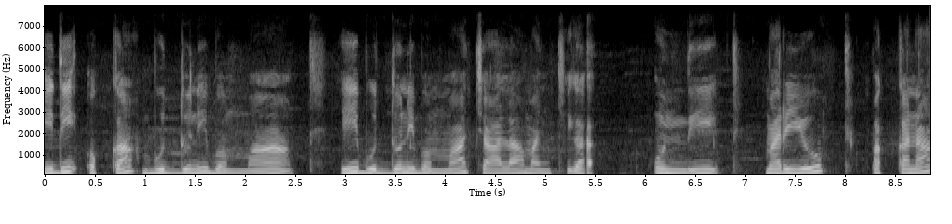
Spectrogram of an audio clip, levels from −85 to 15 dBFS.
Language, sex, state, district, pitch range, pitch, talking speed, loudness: Telugu, male, Telangana, Nalgonda, 165-195 Hz, 175 Hz, 90 wpm, -17 LUFS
